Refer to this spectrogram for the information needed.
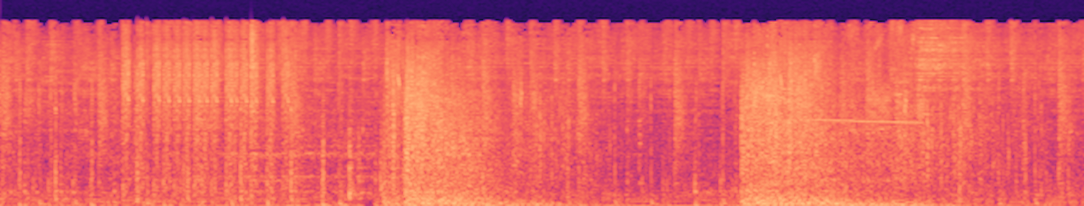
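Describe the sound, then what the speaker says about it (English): Proximity mine explosions in GoldenEye on the Wii come as two heavy booms that rumble and decay over several seconds, set against steady gunfire and game action throughout. "proximity mine"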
